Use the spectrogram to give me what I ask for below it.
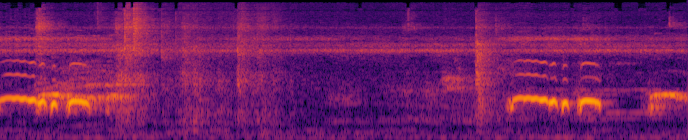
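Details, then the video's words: Local zebra dove singing as a lure so other doves start singing quickly: two rolling coo phrases at start and end, with clicks and background noise between them and a faint steady high tone. "Perkutut Lokal Gacor Suara Besar Pancingan Burung Perkutut Agar Cepat Bunyi"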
